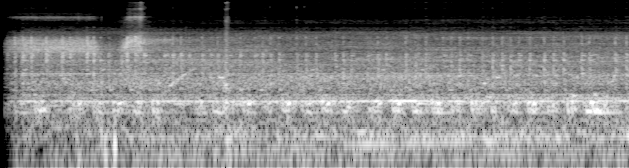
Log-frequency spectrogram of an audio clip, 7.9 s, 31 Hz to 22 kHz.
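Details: Creality K2 Plus 3D printer, about a week of use, firmware updated 2025-05-01, printing unusually slowly (owner unsure if print setting is why): fast, even chattering over a steady mid-pitched hum; owner thinks it sounds different than before, cause unknown.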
